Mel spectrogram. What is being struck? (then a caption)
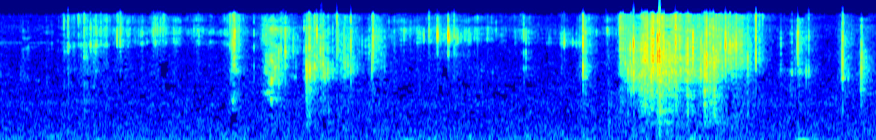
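Bar of soap. A metal blade cuts a crumbly grid into the surface of a solid pink and white striped bar of dry soap held in the hand, breaking it into small cubes. Quick, irregular bursts of dry, crisp scraping and crunching stay almost entirely in the high, bright range, with a longer, louder crumbling stretch near the end.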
